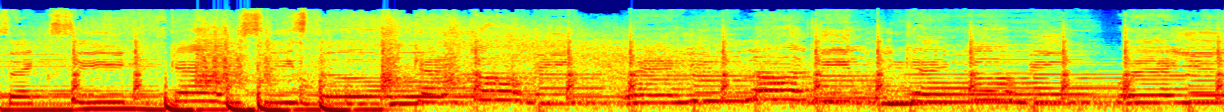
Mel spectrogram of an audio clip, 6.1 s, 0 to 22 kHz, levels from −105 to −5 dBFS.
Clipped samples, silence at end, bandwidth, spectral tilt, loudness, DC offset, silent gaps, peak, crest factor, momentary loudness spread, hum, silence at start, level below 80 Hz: under 0.1%; 0 s; 17 kHz; -4.5 dB/octave; -10 LUFS; under 0.1%; none; 0 dBFS; 10 dB; 4 LU; none; 0 s; -16 dBFS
